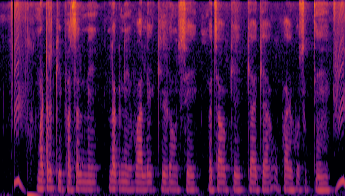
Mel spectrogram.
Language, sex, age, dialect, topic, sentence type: Hindi, male, 25-30, Garhwali, agriculture, question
